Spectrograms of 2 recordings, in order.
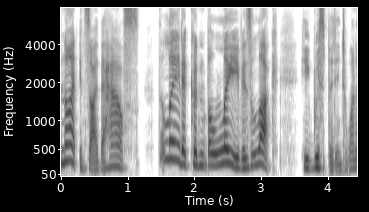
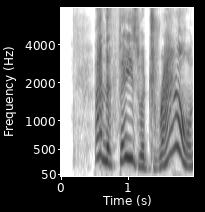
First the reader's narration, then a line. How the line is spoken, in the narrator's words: exclaimed Michael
